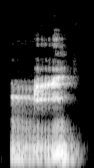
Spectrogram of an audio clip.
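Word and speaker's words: 米: et le ri se dit mi. M I trè ton et s'écrit de la manière suivante.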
